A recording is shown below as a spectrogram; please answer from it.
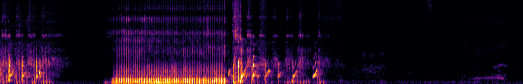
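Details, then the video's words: Sleeping Boxer named Olaf snores as he dreams: one sustained, deep, rattling breath of about two seconds, framed by softer snuffles and quiet human voices before and after. "Olaf, the snoring dreaming boxer dog!"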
